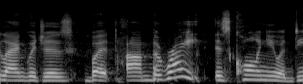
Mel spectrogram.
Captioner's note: laughter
